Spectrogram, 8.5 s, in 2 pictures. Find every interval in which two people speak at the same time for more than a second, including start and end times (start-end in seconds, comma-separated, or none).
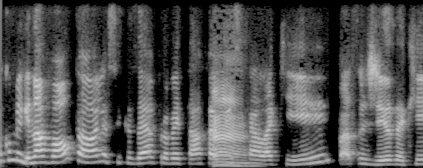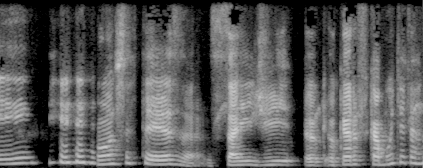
none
